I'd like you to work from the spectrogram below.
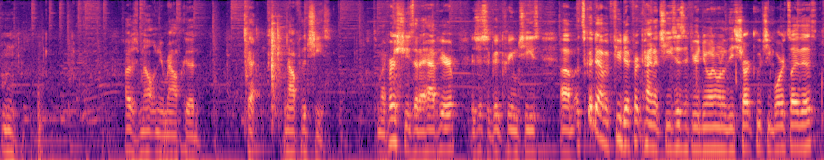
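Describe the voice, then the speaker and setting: A man's voice: on the low side, steady tone, fairly quick, pauses often, music in the background. A young man hosting a casual cooking vlog in a houseboat kitchen, talking in a chatty, rambling way with restarts, recorded on a close camera mic. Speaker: fishing vlogger.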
